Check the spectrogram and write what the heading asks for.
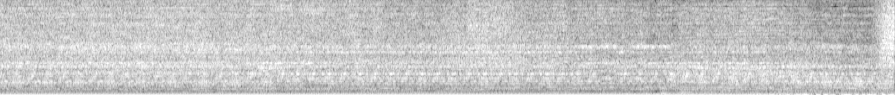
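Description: Hammond organ holding one long sustained chord over a steady low bass note.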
